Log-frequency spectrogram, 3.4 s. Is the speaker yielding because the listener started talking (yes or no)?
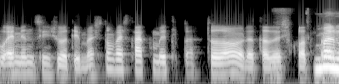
yes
